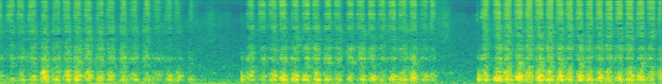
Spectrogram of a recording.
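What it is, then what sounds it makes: Colored pencil shading on a paper sheet. A red colored pencil rubs back and forth on a flat paper coloring sheet lying on a table, shading in a football. Quick, scratchy strokes with a soft papery rasp run in steady bursts, broken by two brief quieter pauses before the shading picks up again.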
